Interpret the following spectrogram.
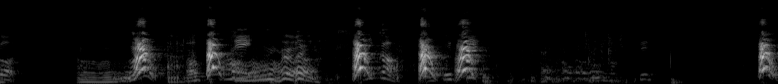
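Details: Nico, a young male Shetland Sheepdog puppy, barks in excitement after his owner sneezes: six sharp, bright barks come in quick pairs and singles, with a brief low human sound between the first ones and quiet gaps.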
